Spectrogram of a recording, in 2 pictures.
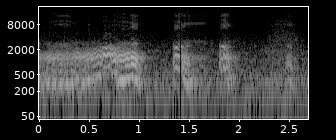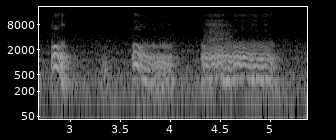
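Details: A litter of five blenheim Cavalier King Charles Spaniel pups, twelve days old, born around New Year 2023, gives long wavering whines broken by short nasal squeaks, the wailing rising and falling in pitch.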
